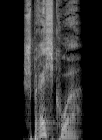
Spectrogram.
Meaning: 1. chorus of voices 2. chant
- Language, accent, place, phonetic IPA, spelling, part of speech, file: German, Germany, Berlin, [ˈʃpʁɛçˌkoːɐ̯], Sprechchor, noun, De-Sprechchor.ogg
